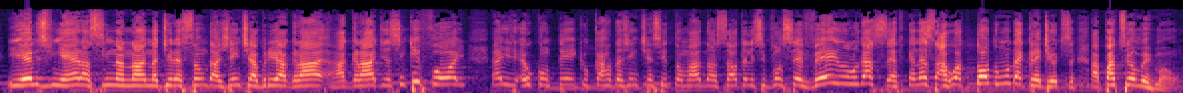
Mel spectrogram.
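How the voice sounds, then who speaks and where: A Brazilian pastor preaching a sermon, retelling a story with lively acted-out dialogue. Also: male voice, extremely high pitch, fast talker, few pauses, big-room sound, faint music behind. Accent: Brazilian Portuguese. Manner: animated storytelling, acting out dialogue.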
